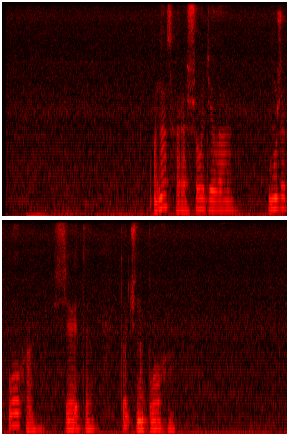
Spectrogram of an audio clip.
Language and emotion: Russian, sad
